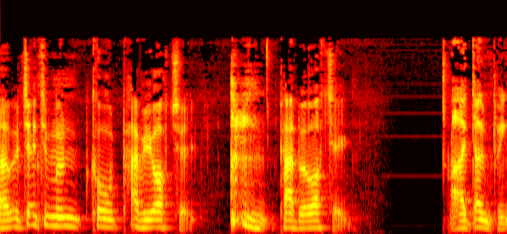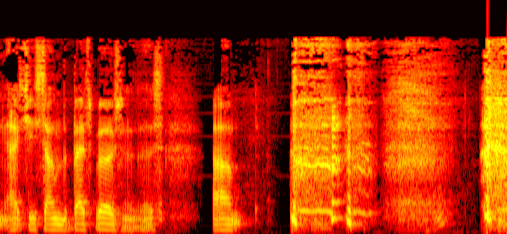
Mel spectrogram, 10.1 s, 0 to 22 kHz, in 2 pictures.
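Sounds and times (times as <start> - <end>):
speech: 0.0 - 3.6, 4.4 - 8.7
person coughing into the microphone: 2.3 - 2.7, 8.0 - 10.1
throat clearing: 2.3 - 2.8, 9.9 - 10.1.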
